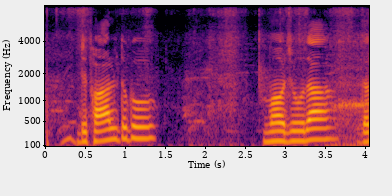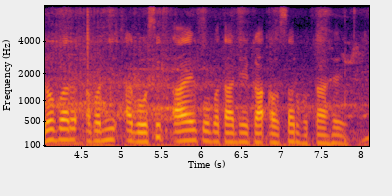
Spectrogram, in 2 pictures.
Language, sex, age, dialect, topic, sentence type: Hindi, male, 25-30, Awadhi Bundeli, banking, statement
